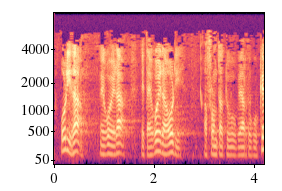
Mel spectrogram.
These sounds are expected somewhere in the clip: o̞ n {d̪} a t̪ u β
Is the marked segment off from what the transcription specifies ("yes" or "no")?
yes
